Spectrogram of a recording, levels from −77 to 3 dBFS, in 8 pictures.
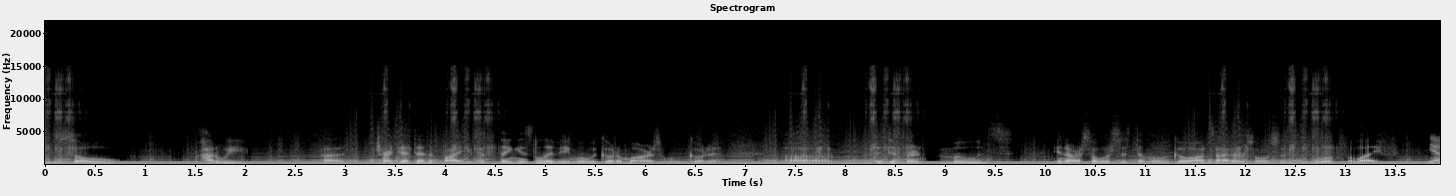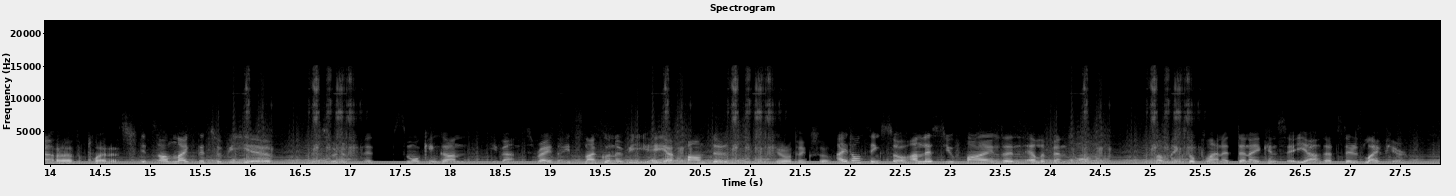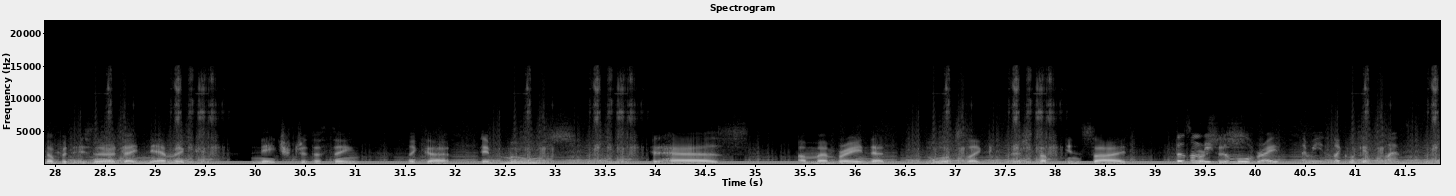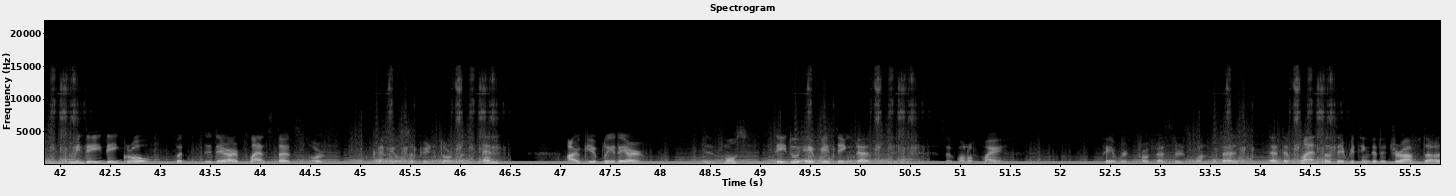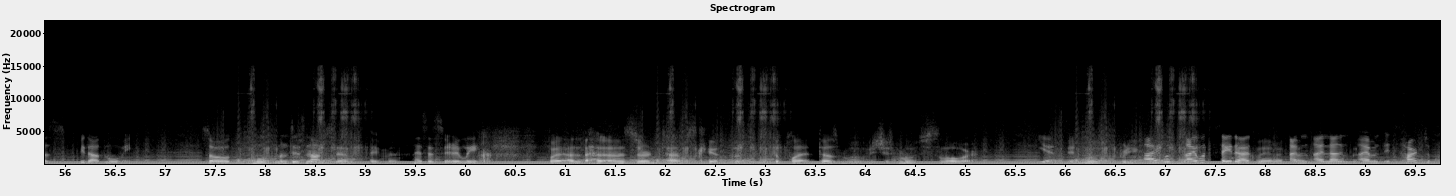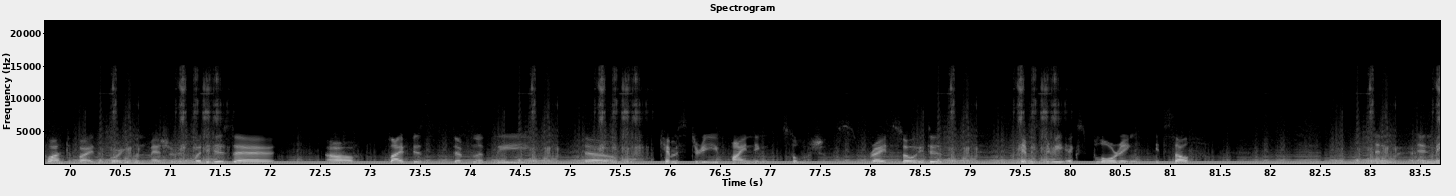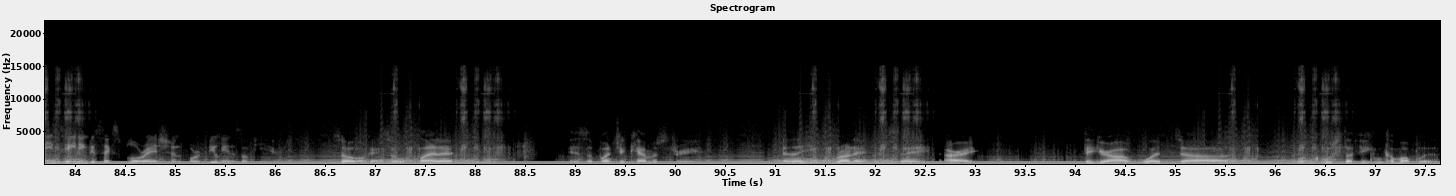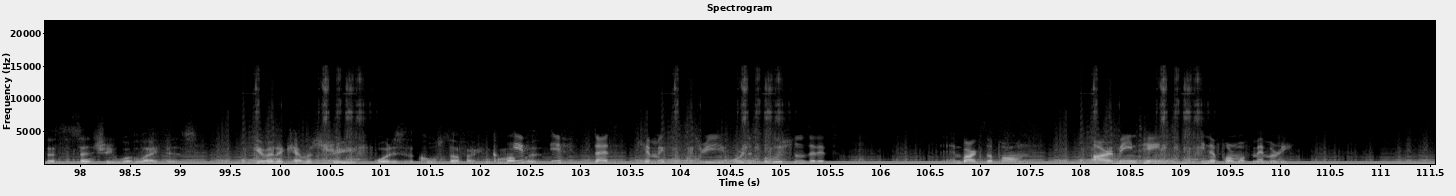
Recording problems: muffled; very; fading above 3 kHz
electrical hum; loud; throughout; 60 Hz, 7 dB below the speech

